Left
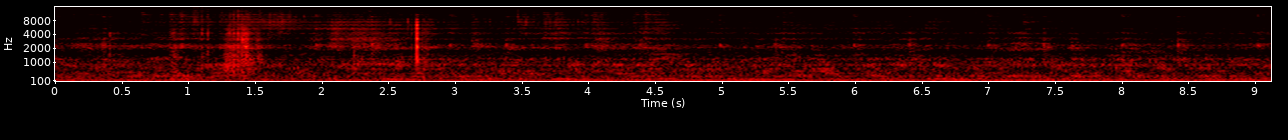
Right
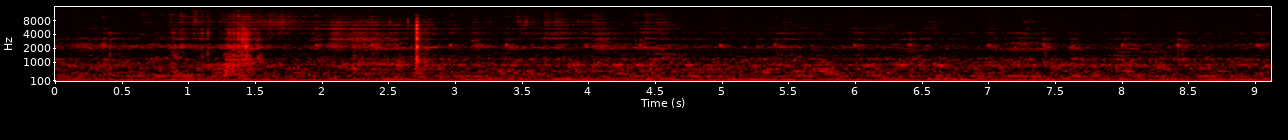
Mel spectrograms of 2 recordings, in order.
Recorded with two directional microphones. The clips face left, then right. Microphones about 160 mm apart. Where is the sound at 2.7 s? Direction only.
35° right (ahead or behind).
